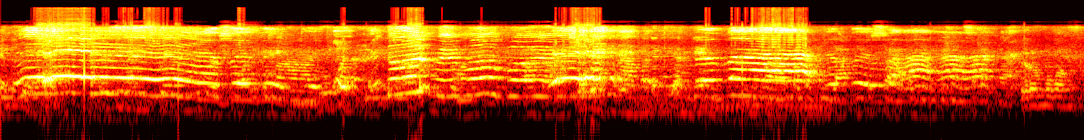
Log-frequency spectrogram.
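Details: Loud, sustained wailing baby cry with rising and falling pitch, broken by brief breaths, with some voices mixed in: infant crying.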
